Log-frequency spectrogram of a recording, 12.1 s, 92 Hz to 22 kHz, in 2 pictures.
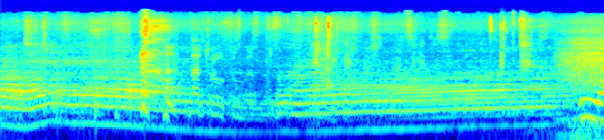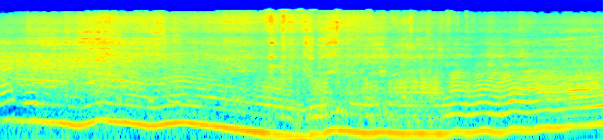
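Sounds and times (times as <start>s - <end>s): rally car engine at high revs: 0.0s - 1.8s, 2.8s - 12.0s.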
